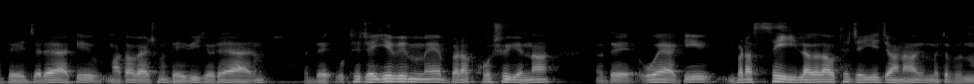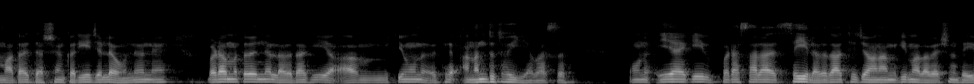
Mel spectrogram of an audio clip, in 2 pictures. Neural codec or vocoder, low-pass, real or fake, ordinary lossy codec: codec, 24 kHz, 1.2 kbps, DualCodec; 7.2 kHz; fake; none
